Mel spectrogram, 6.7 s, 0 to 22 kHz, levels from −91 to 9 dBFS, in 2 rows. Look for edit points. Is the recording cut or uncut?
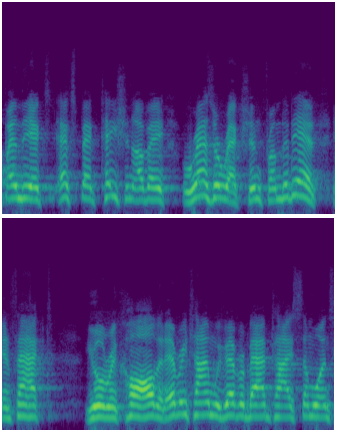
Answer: uncut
